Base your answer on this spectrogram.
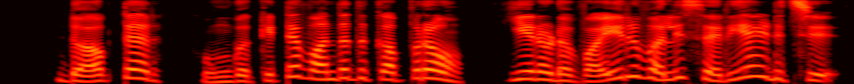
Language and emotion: Tamil, happy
